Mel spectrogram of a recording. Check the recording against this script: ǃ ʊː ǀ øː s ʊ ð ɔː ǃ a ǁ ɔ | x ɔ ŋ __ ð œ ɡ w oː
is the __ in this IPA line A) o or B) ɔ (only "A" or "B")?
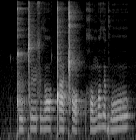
B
